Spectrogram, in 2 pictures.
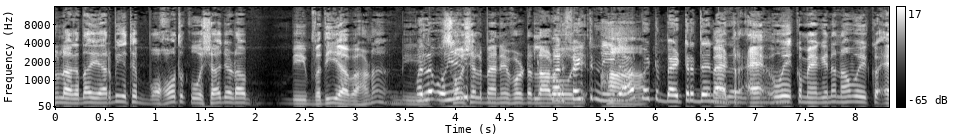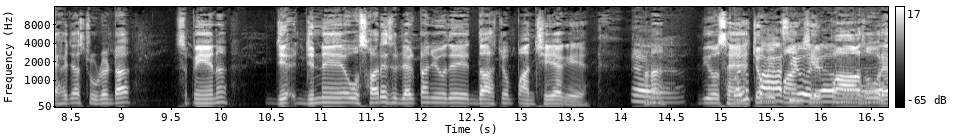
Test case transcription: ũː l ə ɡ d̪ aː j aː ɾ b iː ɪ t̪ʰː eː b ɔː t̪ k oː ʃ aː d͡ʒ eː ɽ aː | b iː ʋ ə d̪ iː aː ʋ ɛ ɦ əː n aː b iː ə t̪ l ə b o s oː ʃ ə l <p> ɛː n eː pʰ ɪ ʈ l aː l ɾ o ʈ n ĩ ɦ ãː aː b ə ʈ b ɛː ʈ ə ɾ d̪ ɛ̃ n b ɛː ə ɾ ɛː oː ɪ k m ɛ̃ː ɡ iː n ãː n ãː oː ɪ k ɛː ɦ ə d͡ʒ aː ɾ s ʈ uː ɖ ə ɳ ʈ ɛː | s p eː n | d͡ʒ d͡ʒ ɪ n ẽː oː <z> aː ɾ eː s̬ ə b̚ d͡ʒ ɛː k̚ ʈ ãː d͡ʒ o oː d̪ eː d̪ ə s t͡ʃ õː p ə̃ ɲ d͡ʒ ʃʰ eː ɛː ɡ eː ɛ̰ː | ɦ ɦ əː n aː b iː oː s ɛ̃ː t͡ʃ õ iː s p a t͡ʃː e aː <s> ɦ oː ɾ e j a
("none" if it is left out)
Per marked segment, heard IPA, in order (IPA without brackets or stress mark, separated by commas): b, s, s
